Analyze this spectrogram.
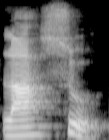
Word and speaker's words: lassù: Next, lassù. So here's an example of words that usually double another word. When you put them together as one word, you keep the doubling in it.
